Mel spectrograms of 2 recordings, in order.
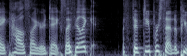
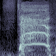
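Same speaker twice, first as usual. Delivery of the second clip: mock yell. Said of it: "like, screaming for me".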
